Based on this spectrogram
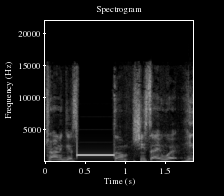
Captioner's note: beep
